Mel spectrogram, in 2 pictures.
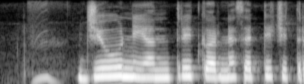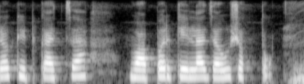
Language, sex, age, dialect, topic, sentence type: Marathi, female, 25-30, Varhadi, agriculture, statement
